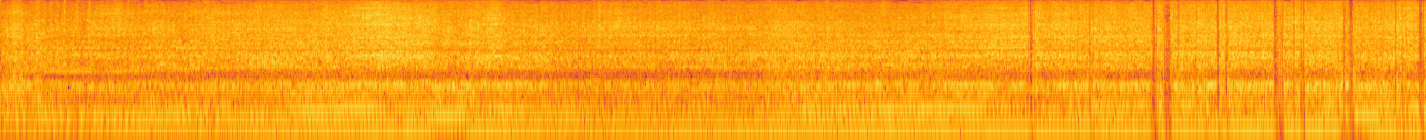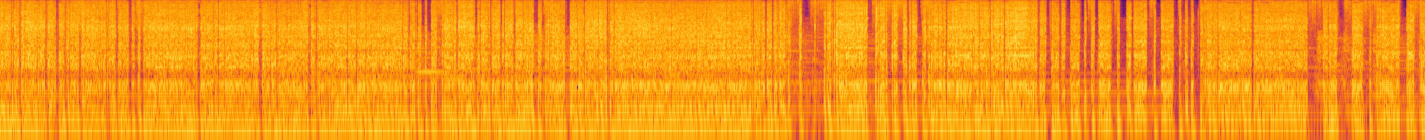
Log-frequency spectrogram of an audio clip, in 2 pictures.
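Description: Motorcycle engine running under way, with wind noise over the microphone. The engine note dips and climbs again twice. Near the end the sound breaks off in a few brief dropouts.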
